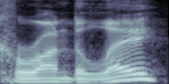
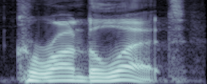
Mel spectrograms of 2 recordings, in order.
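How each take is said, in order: First: The name is pronounced the French way. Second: The name is pronounced the anglicized way. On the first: The speaker calls it wrong. "you might look at the name and think that it's French" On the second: The speaker calls it right. "the way that the locals say it"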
